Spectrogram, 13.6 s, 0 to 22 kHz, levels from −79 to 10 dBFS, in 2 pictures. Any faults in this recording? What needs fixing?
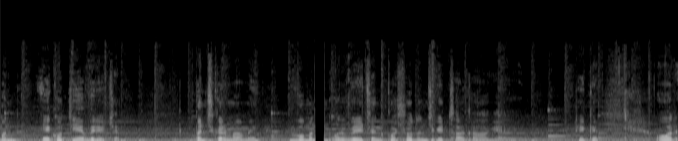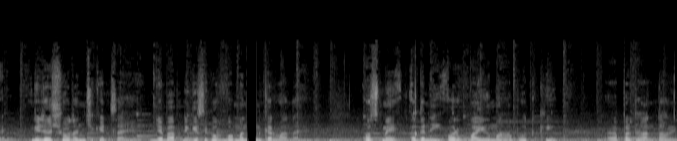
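There's a gap between chunks at 3.14 to 3.24 s and again at 9.24 to 9.34 s: two 100 ms holes, six seconds apart, where playback stops between 6-second chunks and picks up late without losing sound. Fix it by gaplessly queueing the next chunk before the current one ends and trimming any codec padding.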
